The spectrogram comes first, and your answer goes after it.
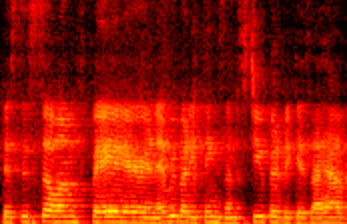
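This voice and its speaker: The clip carries noticeable background noise along with audible room echo. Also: woman. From Argentina. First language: Spanish. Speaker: business leader. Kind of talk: panel discussion.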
